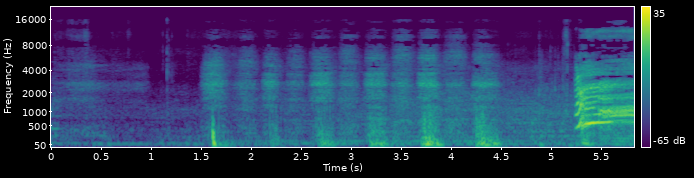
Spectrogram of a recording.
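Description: A person blowing short, breathy puffs of air at the microphone, about two a second, as wind for the paper cut-outs. About five seconds in, a loud, drawn-out vocal cry starts.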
